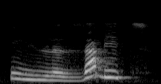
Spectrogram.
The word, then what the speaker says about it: ils habitent: On va prononcer « ils habitent ». Au pluriel, on fait la liaison. Et au singulier, on va dire « il habite ».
